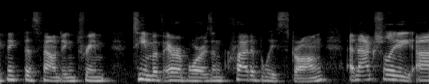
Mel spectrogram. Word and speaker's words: Erebor: Now, you're in a company that is Erebor, which is all about, I think I'm pronouncing it correctly, right? Erebor is yep.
